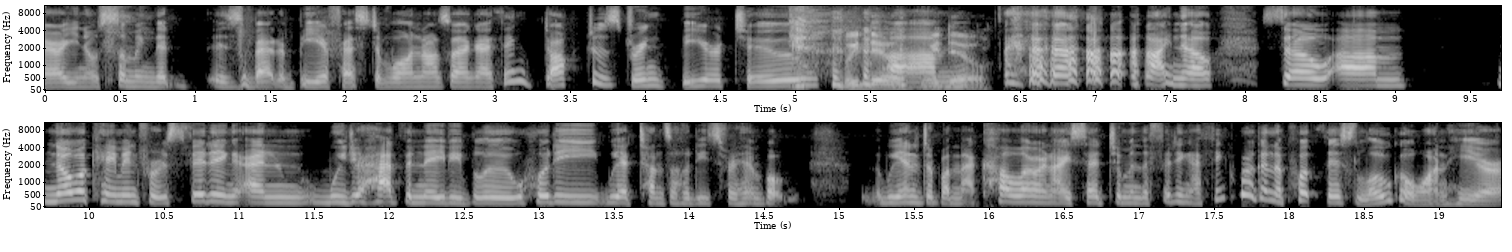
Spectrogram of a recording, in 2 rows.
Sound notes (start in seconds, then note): 5.0 laughs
